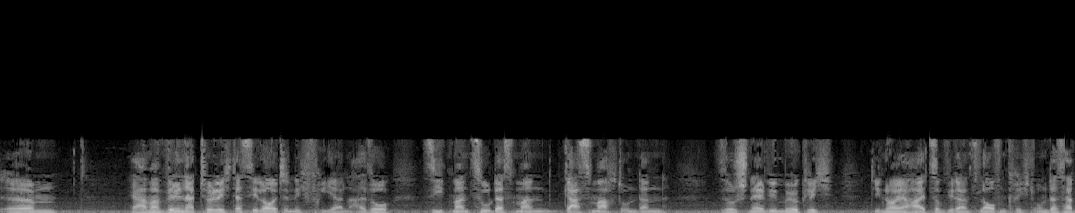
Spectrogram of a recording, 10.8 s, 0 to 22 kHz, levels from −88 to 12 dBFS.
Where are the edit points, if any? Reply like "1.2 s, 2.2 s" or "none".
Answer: none

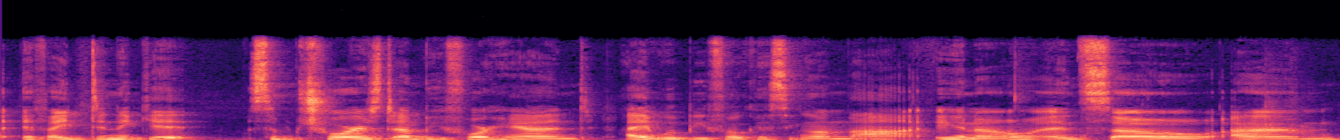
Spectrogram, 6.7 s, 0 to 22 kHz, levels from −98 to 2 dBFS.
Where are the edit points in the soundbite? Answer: 3.0 s

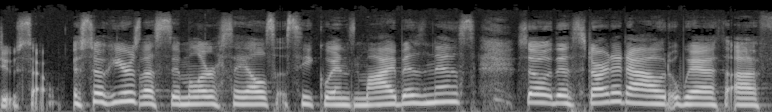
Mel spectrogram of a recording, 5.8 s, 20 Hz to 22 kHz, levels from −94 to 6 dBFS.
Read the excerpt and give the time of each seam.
1.0 s, 2.7 s

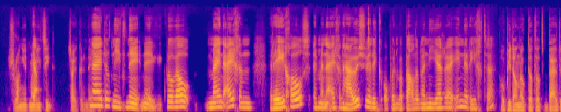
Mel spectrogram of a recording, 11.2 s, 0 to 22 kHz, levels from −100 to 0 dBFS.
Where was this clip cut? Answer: 5.3 s

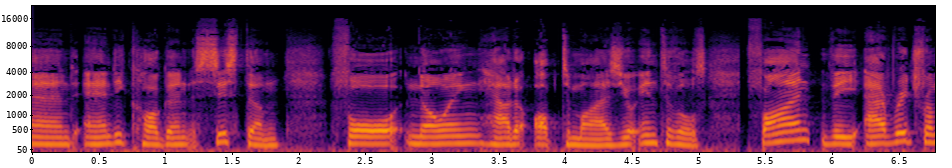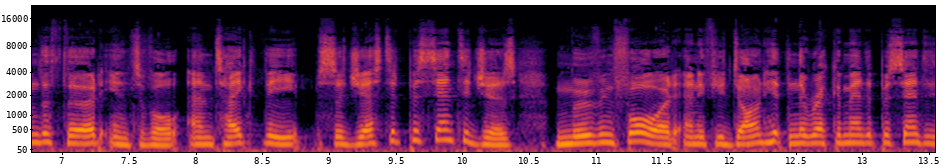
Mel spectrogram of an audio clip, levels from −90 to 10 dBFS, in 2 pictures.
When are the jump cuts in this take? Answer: 5.3 s, 8.1 s, 12.5 s

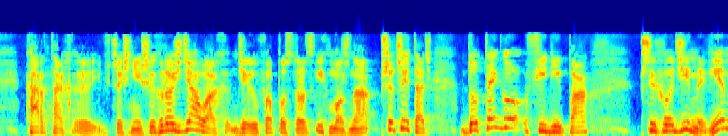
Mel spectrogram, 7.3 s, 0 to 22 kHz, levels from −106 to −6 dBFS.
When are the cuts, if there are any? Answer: none

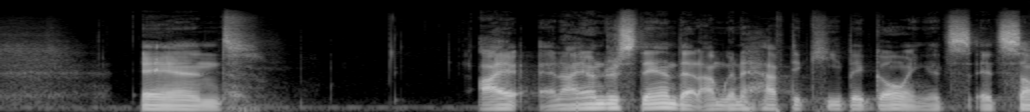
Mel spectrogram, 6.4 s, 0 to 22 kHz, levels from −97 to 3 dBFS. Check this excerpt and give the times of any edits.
none

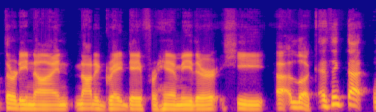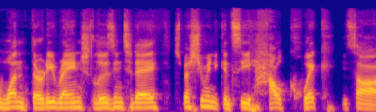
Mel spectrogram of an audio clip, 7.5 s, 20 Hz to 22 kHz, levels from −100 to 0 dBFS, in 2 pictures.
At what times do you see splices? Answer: 3.2 s

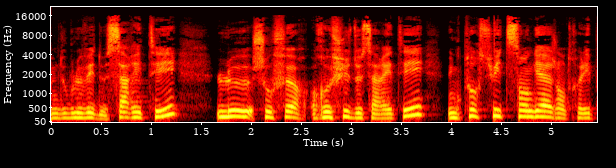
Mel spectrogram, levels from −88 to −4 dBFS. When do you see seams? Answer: 2.0 s, 4.1 s

